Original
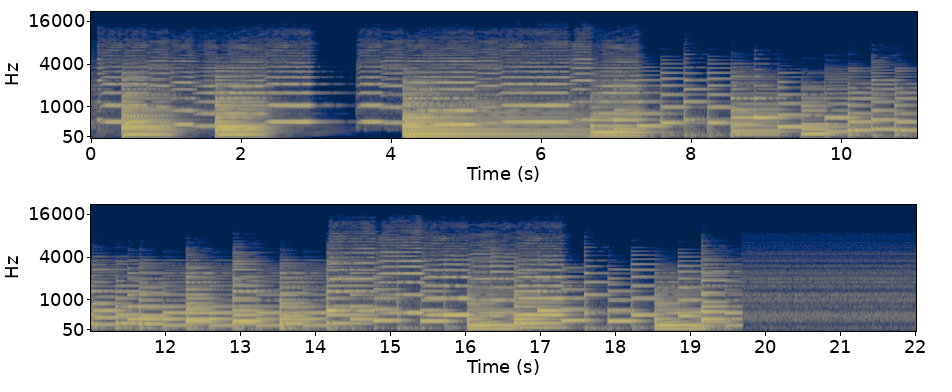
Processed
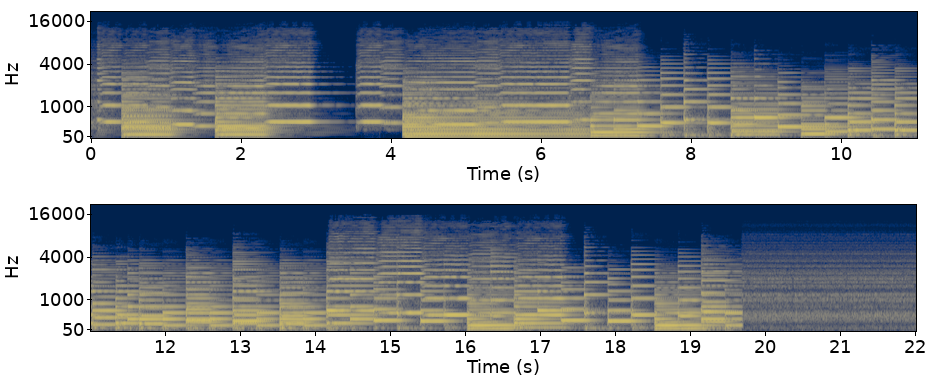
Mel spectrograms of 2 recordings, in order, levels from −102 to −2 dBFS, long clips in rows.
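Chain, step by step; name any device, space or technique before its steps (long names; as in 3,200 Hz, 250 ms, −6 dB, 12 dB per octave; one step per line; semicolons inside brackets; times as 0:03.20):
compression on the reversed sound (reversed playback; downward compressor, threshold −26 dBFS, peak gain reduction 7.5 dB; reversed playback)
level +6 dB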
